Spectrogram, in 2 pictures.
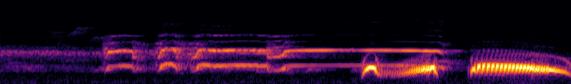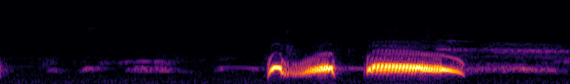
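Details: Spotted dove decoy calling with a loud, clear voice, used to train and lure wild birds; after a faint steady whistled tone, two low coo phrases sound, each with short hooked notes and then a long purring coo.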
